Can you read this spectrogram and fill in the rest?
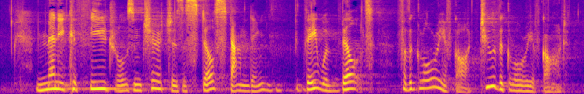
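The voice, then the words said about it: English accent. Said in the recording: “you can tell I have an English accent, right?”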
